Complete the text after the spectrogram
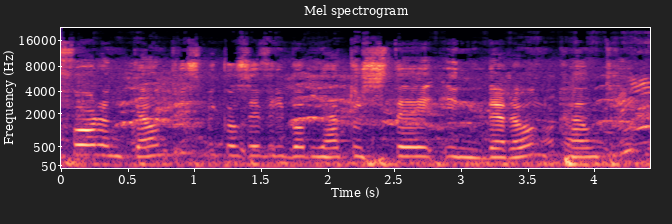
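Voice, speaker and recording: Moderate pace amid audible room echo and crowd noise in the background. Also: woman. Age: 60s. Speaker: charity cyclist. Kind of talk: speech.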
